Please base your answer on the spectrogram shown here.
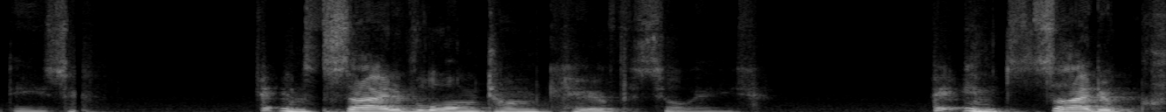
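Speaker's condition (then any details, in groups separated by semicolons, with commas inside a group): ALS; progressive, onset leg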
